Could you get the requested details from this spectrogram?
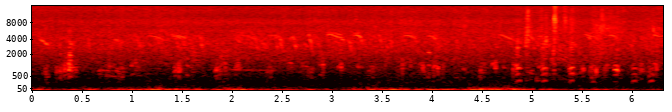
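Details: Flock of hens clucking together: dense overlapping short clucks and cackles from many birds at once, with a steady low rumble of background noise throughout.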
